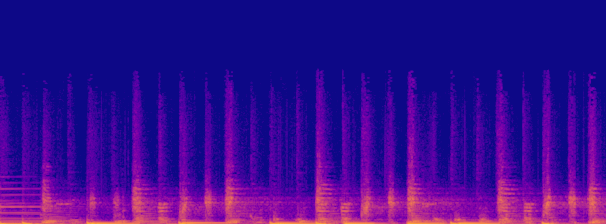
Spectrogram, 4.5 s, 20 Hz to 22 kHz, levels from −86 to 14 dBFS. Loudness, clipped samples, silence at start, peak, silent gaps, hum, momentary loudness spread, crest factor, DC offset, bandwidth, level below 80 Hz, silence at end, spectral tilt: -18 LUFS; under 0.1%; 0 s; -2 dBFS; none; none; 6 LU; 14 dB; under 0.1%; 6.6 kHz; -22 dBFS; 0 s; -7.5 dB/octave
